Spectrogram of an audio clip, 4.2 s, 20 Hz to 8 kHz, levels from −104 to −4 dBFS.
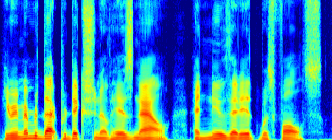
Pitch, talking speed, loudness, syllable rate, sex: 105 Hz, 190 wpm, -21 LUFS, 5.1 syllables/s, male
